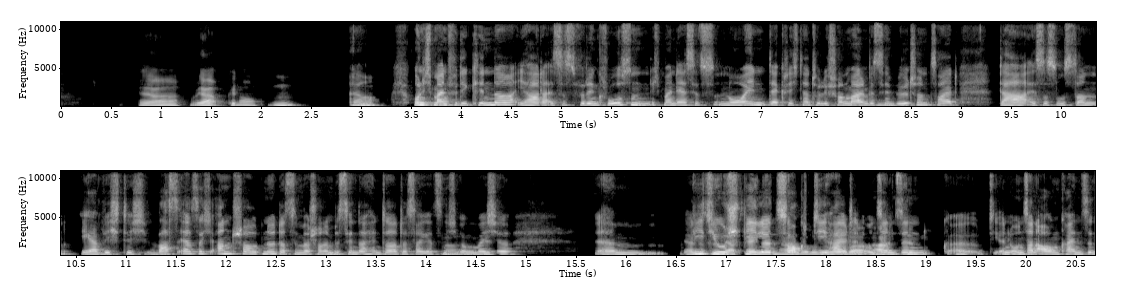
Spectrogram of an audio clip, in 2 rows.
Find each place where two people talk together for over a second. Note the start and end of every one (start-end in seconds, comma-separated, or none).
16.6-19.5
